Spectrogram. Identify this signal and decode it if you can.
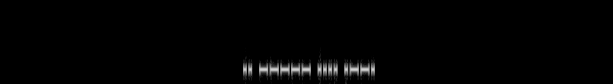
Morse code, heard as a keyed tone, about 45 wpm, 700 Hz. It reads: I0HP
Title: DXCC-100 Call Signs - 4 Characters - Repeated 3x - 45wpm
